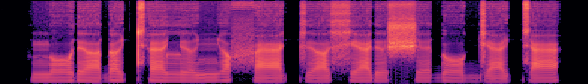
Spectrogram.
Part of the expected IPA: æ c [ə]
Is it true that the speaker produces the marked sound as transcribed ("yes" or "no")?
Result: no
